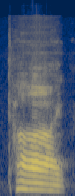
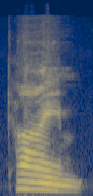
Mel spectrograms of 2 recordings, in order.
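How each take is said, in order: First: The vowel is said with a wide-open mouth. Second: The same.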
